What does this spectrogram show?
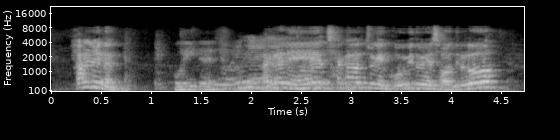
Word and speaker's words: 한류: 난류, 한류. 이거 뭐라 읽는다? 난류라고 읽는 거야. 난류라고 읽는 게 아니라 난류, 한류라고 읽는 거야. 난류, 한류 이따고 읽지 말고 자음동화 해야 된다고.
